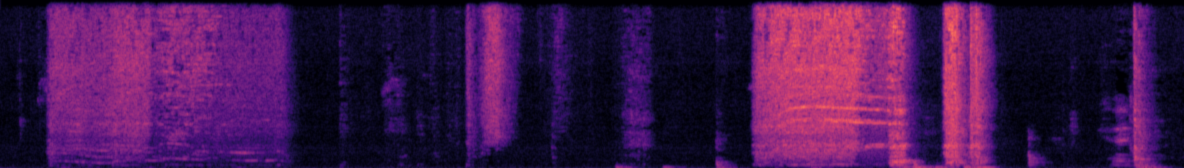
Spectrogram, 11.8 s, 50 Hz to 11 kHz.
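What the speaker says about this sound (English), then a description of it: "Get about 4 screws in here, and then I think I'll be happy with that." Power drill driving screws into wood during a spring building project, short bursts of whining motor separated by pauses, close and loud, with brief handling knocks between runs.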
